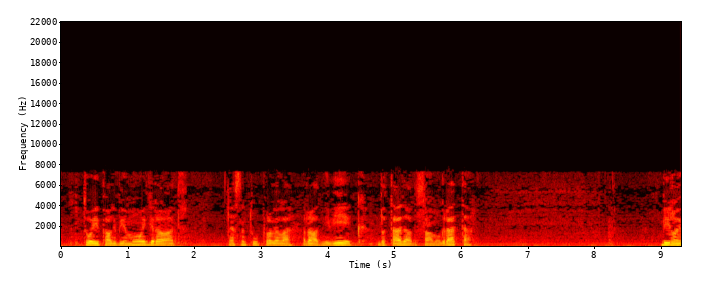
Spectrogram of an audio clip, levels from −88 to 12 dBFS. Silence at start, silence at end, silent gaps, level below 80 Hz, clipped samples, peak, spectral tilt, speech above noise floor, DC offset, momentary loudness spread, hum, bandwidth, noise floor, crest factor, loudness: 0 s; 0 s; none; -48 dBFS; under 0.1%; -6 dBFS; -7 dB/octave; 20 dB; under 0.1%; 22 LU; none; 7.6 kHz; -43 dBFS; 20 dB; -24 LUFS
